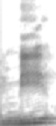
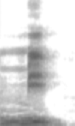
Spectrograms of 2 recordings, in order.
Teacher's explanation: मीम के नीचे ज़ेर है, बगैर खींचे पढ़ेंगे मी, और जब इसे मजहूल पढ़ा जाता है तो इसको बोलते हैं मे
